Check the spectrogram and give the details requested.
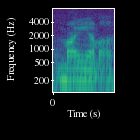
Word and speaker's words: Miami: if you're from the area everyone knows it's pronounced miami miami because that's the indian name yes that's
